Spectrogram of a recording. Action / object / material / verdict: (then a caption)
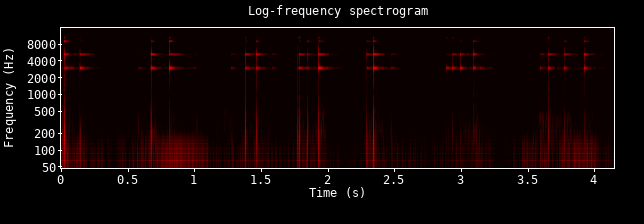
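tap / glass tumbler with peppercorns / glass / none. A clear glass tumbler partly filled with peppercorns or seeds is tapped on its side with fingernails in quick pairs and small clusters. Each tap gives a short, bright glassy clink that dies away almost at once, with little low end and quiet pauses between the bursts.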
